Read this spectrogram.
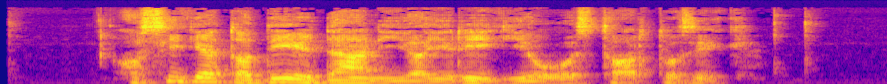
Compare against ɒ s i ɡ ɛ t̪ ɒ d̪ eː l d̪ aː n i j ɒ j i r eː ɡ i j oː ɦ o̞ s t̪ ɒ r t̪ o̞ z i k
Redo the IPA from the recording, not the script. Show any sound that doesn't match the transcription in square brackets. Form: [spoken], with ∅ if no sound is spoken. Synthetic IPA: ɒ s i ɡ ɛ t̪ ɒ d̪ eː l d̪ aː n i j ɒ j i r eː ɡ i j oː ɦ o̞ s t̪ ɒ r t̪ o̞ z i k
